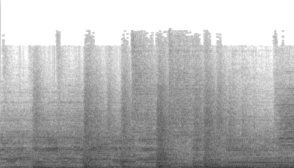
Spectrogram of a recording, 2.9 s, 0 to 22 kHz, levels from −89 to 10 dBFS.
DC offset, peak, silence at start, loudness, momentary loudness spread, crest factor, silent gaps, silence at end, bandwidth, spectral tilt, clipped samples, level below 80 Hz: under 0.1%; -2 dBFS; 0 s; -18 LUFS; 3 LU; 16 dB; none; 0 s; 18 kHz; -4 dB/octave; under 0.1%; -36 dBFS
